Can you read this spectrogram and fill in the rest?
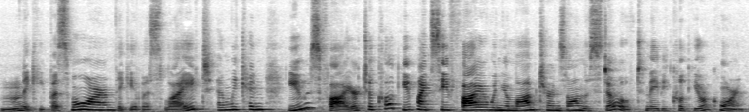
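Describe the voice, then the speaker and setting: A woman teacher leading young children through letters and words, speaking slowly and deliberately. Her voice is bright and forceful, and she keeps asking the kids to say each word with her and praises them. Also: on the high side, very animated. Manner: encouraging, slow and drawn out, calls for repetition. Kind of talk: early-reading lesson for young children.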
